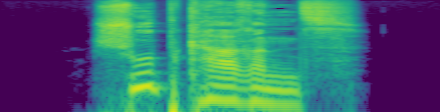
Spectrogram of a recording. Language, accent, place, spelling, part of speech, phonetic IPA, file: German, Germany, Berlin, Schubkarrens, noun, [ˈʃuːpˌkaʁəns], De-Schubkarrens.ogg
- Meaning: genitive singular of Schubkarren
